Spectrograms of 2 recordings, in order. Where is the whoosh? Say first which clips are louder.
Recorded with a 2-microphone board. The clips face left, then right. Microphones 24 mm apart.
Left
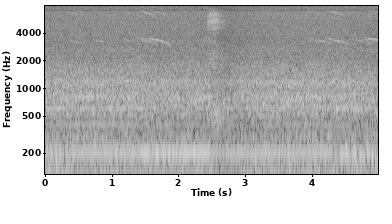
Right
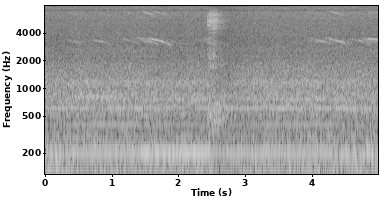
Right 1 dB; 40° right (ahead or behind), 3 m.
